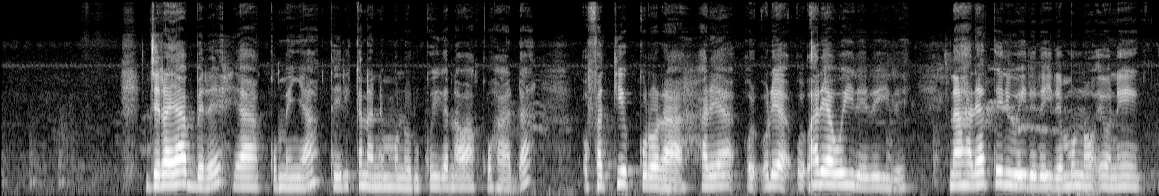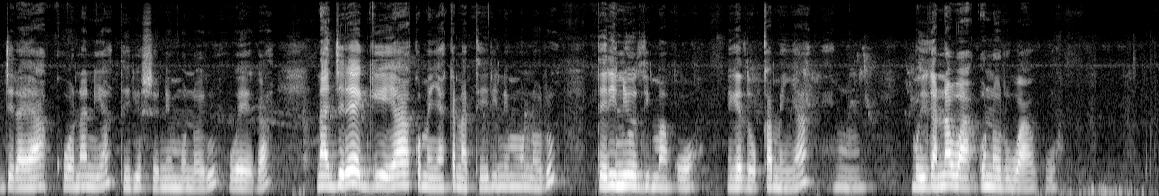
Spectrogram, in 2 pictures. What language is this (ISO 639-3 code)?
kik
